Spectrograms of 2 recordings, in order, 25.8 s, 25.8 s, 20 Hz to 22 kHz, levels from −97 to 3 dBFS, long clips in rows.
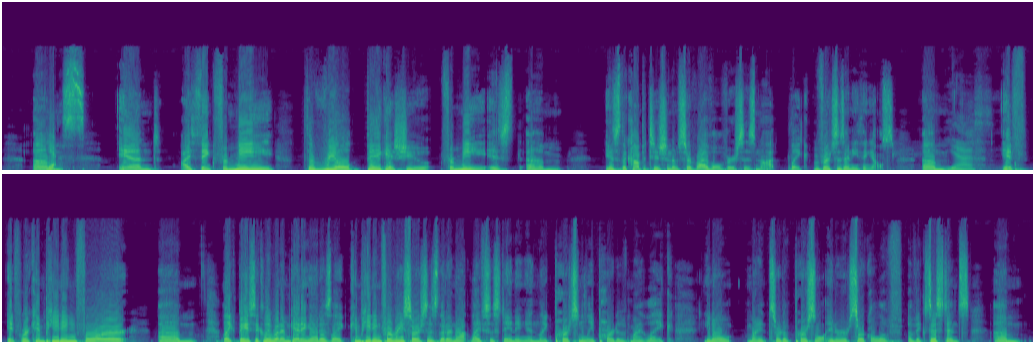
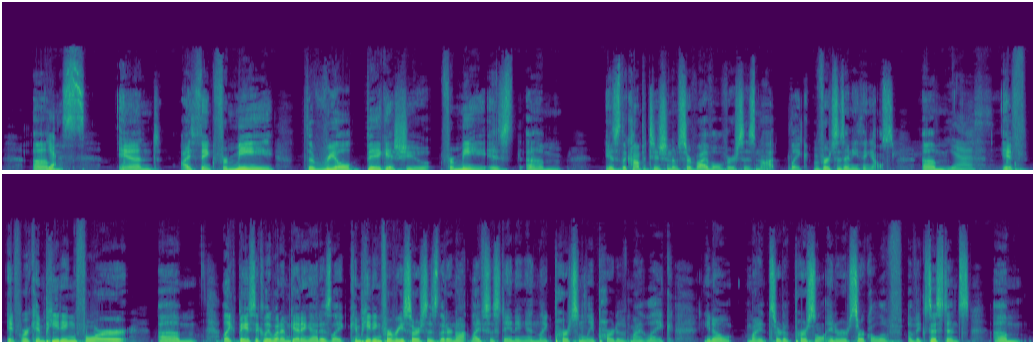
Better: second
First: distortion; slight; 8% of the sound clipped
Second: none

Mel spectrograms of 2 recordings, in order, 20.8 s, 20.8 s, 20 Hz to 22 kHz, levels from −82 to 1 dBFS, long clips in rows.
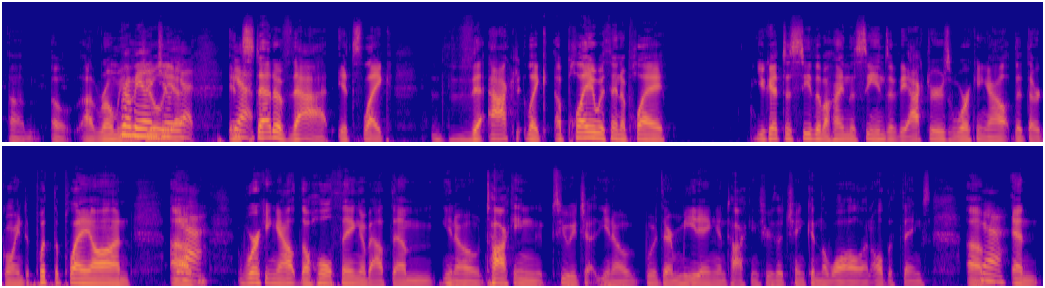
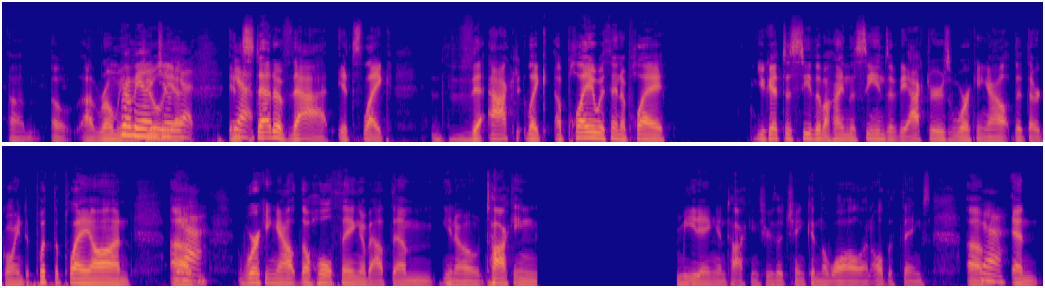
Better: first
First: none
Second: audio cutting out; at 16 s for 1.5 s

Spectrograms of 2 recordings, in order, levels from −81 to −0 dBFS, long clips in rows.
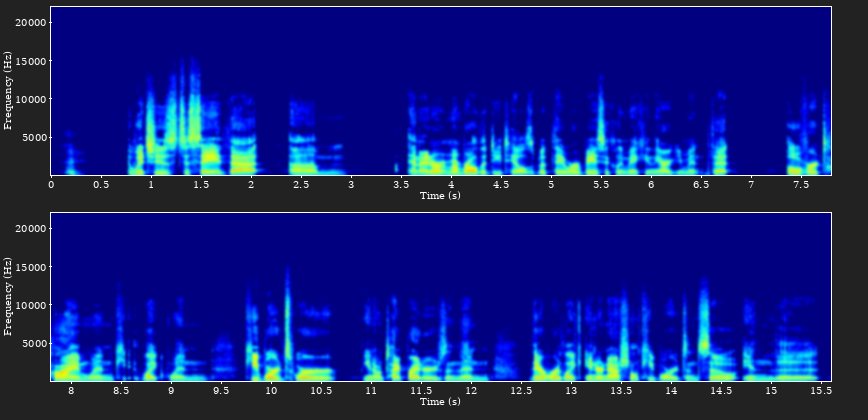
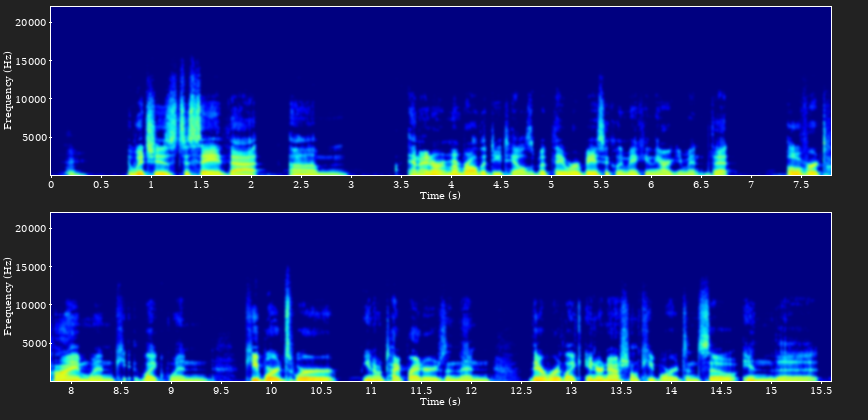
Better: second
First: thin; very; fading below 500 Hz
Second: none

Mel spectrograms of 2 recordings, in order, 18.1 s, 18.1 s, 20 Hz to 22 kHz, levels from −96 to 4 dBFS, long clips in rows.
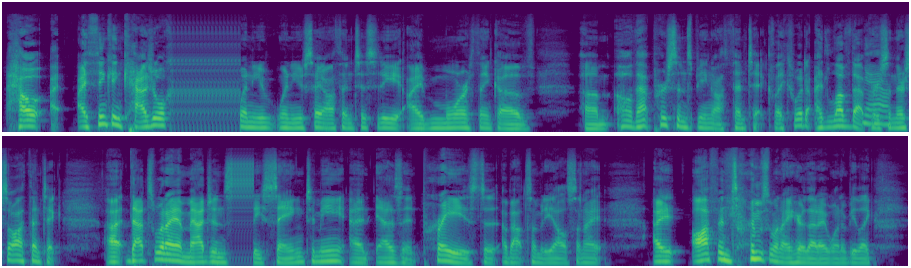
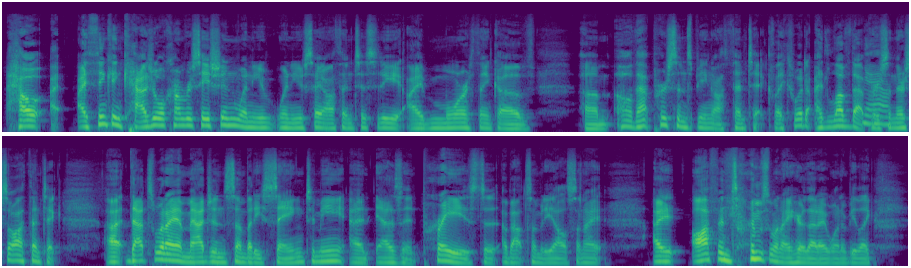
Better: second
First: audio freezing; at 1.5 s for 0.5 s and at 11 s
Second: none

